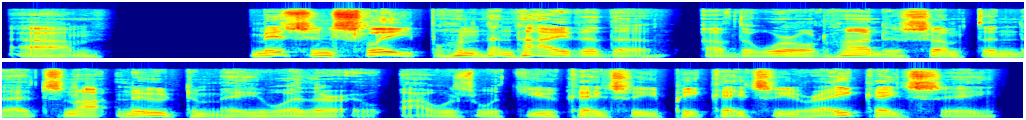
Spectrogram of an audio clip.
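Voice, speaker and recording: An older man with a gravelly voice, hosting a solo podcast in a folksy, unhurried, conversational way. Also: medium pitch, fairly even intonation, dark tone, dry recording, studio quality. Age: 60s or older. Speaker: podcast host.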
